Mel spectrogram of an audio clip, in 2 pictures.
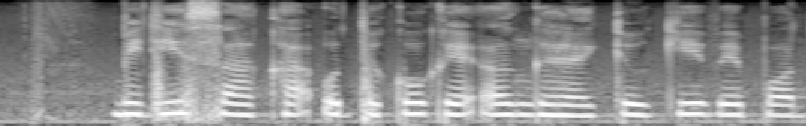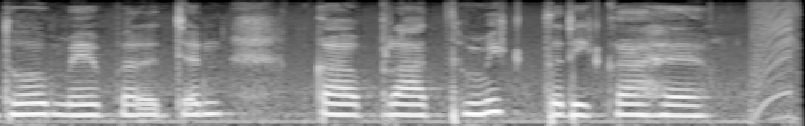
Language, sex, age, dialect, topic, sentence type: Hindi, female, 31-35, Kanauji Braj Bhasha, agriculture, statement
